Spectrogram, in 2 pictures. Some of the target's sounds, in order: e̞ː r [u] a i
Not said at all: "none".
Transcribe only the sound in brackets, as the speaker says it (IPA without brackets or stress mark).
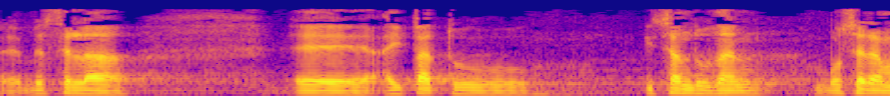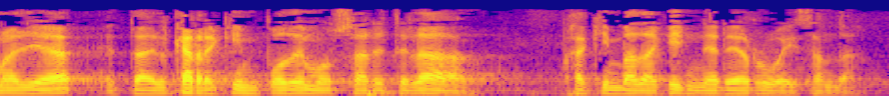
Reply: u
